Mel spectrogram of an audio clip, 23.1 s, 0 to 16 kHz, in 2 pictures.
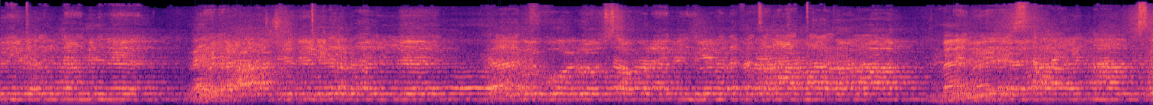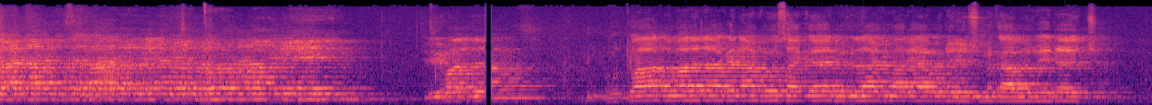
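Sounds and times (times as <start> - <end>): congregation chanting: 0.0 - 17.0.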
